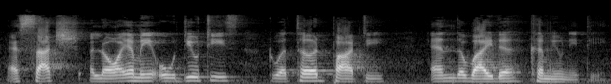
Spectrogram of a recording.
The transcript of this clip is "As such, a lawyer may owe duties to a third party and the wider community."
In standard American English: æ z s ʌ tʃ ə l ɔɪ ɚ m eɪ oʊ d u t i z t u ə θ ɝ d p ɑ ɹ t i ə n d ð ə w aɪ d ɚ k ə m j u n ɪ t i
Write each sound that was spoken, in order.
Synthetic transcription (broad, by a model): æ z s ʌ tʃ ə l ɔɪ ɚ m eɪ oʊ d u t i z t u ə t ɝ d p ɑ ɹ t i ə n d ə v aɪ d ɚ k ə m j u n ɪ t i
